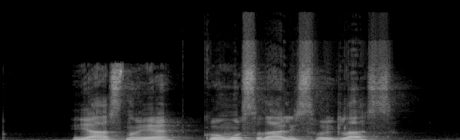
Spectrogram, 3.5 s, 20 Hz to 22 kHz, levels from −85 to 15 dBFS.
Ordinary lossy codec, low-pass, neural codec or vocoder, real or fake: Opus, 32 kbps; 19.8 kHz; none; real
